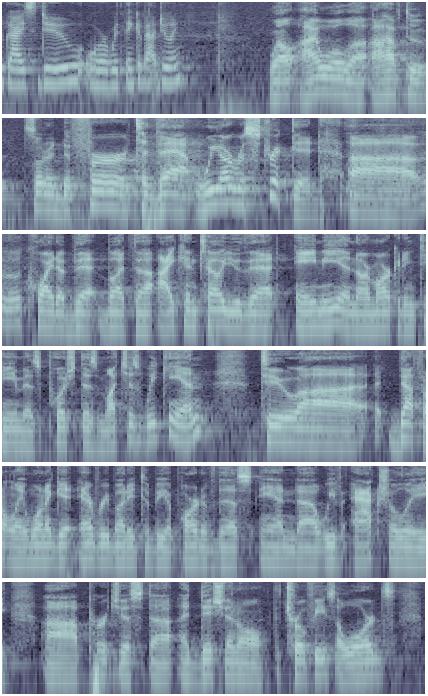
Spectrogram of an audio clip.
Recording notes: moderated a panel at the Columbus Metropolitan Club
